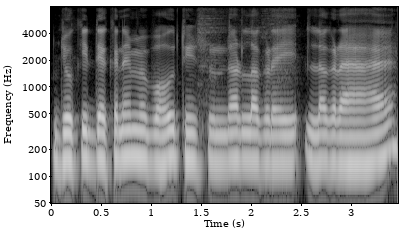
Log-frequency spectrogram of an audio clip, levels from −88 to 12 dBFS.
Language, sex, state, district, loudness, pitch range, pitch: Hindi, male, Bihar, Patna, -14 LUFS, 145-155 Hz, 150 Hz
